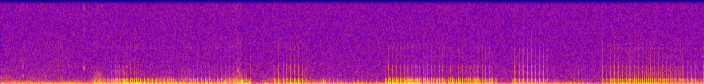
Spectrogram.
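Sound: domestic cat purring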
